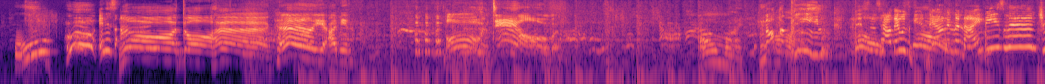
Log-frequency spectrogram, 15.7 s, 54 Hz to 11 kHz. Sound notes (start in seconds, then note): 1.0 gasps; 5.9 laughs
